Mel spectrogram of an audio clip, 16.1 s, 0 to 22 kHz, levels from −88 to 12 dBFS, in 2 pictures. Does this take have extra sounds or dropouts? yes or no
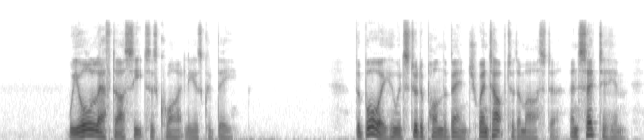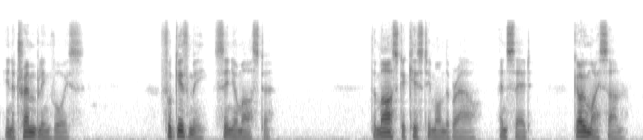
no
